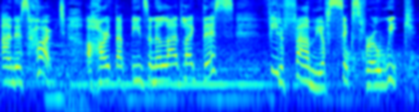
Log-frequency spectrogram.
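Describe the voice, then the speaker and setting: An actress as a taunting raider woman in a Viking game, fairly high in voice. She toys with her prey with drawling menace and dark humour, over clear background music. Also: moderate pace, close to an everyday voice. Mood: gleefully menacing. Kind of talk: game voice acting.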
